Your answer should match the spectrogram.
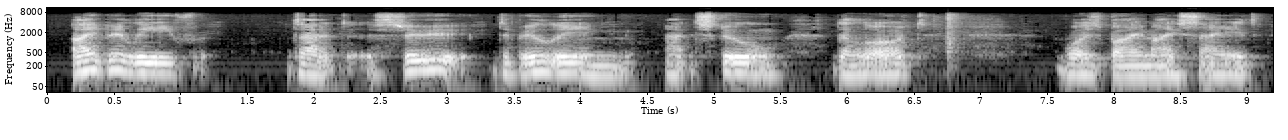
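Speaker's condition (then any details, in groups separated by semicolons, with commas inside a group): Cerebral palsy; present from birth; balance worsening recently, needs walking aid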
